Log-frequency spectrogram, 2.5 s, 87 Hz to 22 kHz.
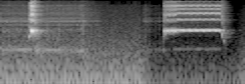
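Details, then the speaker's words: Eufy RoboVac 11 roller brush motor, after freeing a motor stiff in places: brief click, then steady high-pitched squeal about half a second; motor squeal, probably a dry bearing. "Ooh, don't like the sound of that. Yeah, it's got a bit of a squeal on it now."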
